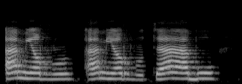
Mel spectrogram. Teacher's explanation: Karena dia hamzah wasal. Khusus hamzah wasal walaupun kasroh, dia tetap tebel. Jadi bacanya amirtabu.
